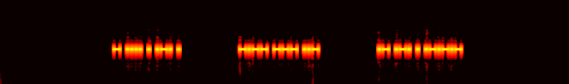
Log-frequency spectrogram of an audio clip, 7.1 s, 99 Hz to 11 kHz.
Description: Morse code, heard as a keyed tone, about 41 wpm, 700 Hz. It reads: THERE YOU ARE.
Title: 4x Word-Spacing - Sentences from Top 100 Words - 45wpm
